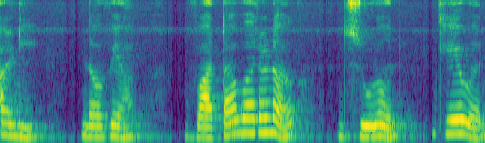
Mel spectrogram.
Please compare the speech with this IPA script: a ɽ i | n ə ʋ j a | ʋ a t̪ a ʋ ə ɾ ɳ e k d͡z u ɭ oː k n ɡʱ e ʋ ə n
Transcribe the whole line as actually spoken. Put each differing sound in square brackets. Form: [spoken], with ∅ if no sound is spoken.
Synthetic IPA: a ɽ i | n ə ʋ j a | ʋ a t̪ a ʋ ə ɾ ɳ [a] k d͡z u ɭ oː [∅] n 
